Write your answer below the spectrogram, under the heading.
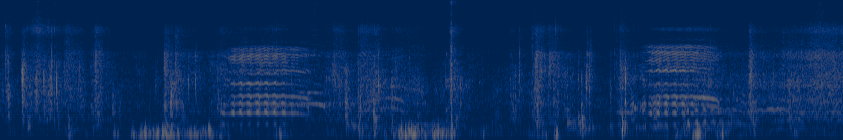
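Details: Goats giving two drawn-out quavering bleats about five seconds apart, rich and nasal with trembling pitch, over a busy outdoor background of rustling and thumps.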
